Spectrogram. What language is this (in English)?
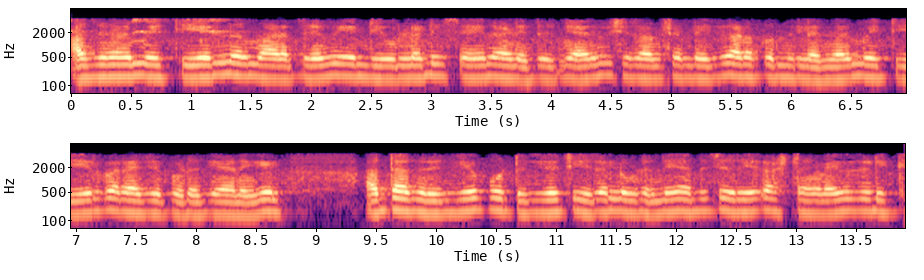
Malayalam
